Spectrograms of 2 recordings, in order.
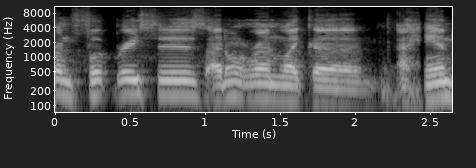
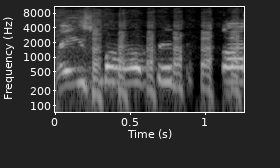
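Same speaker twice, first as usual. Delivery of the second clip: very high, all-out scream, radio-filtered sound; 13 semitones higher than usual. Speaker re-enacts himself calling out on the race radio, retelling his screaming. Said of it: "Wes is screaming at him like".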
